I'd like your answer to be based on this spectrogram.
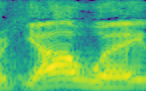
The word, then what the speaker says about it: Yahweh: And what that means to us is that God or deity or Jehovah or Yahweh, which is the correct pronunciation, Yahweh must be treated with great respect.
